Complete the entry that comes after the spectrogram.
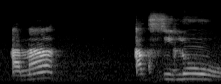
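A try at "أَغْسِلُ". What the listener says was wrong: Nah, aksilu. Lu-nya jangan dipanjangin, itu kebiasaan ya. Nanti berubah nanti. Aksilu. Nah, jangan dibiasakan yang panjang itu ya. Kalau pendek jangan dibiasakan panjang.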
